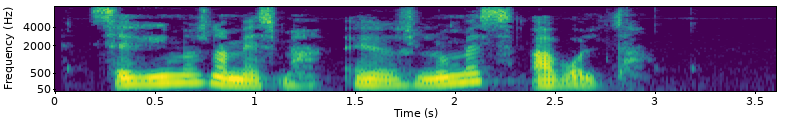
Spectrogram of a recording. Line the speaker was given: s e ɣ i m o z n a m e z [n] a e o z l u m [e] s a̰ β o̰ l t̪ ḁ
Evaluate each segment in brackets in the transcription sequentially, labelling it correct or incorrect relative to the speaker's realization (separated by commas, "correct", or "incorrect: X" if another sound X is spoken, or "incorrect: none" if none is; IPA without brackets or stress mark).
incorrect: m, correct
